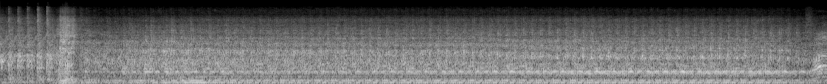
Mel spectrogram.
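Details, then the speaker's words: Duramax diesel truck with Allison transmission, bought cheap and rough, head gasket work considered: short crank, catches right away, settles into a steady, even, quiet idle with soft clatter; healthy diesel. "nice and quiet. Worth $1,000 all day long."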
